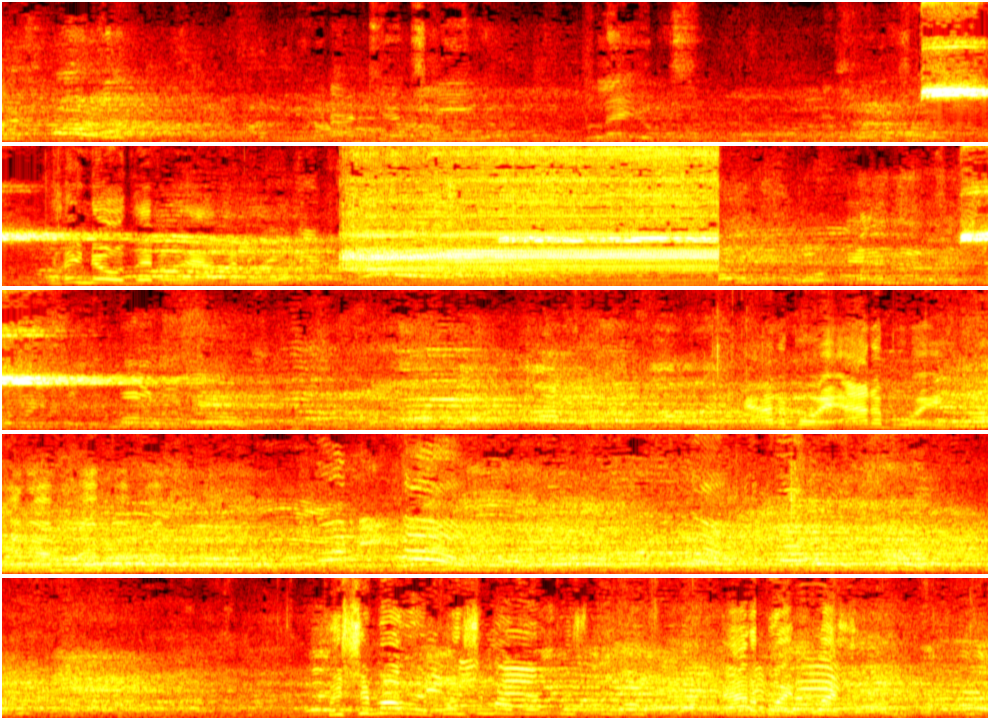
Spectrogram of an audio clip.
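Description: Spectators shout encouragement loudly in an echoing gym.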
